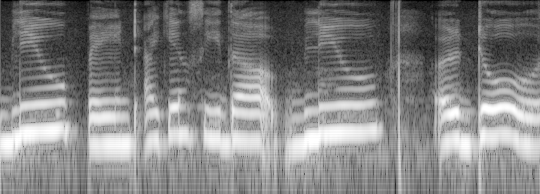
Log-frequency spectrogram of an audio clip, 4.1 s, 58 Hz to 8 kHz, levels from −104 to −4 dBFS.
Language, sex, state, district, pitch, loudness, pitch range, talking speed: English, female, Maharashtra, Mumbai Suburban, 230 Hz, -13 LUFS, 210-265 Hz, 130 wpm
